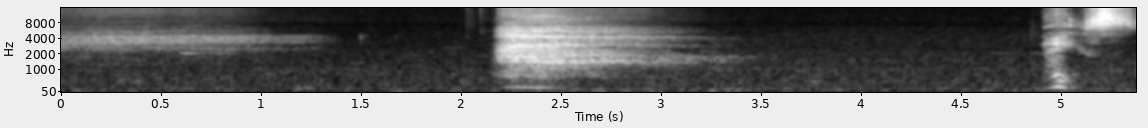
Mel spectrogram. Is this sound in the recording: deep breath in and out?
yes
